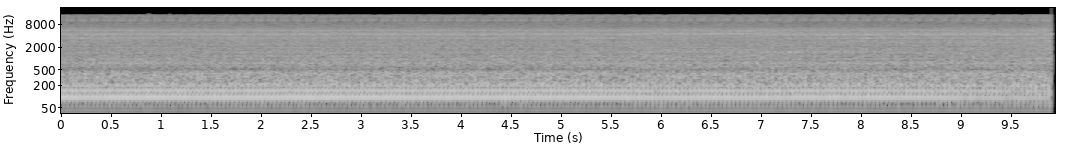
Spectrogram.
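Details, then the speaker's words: BMW E46 at cold start: steady idle with even whirring hum from the secondary air (smog) pump over the engine, no rattle or screech; normal secondary air pump operation. "first i'm gonna show you how the smog pump works well how how it sounds"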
